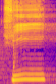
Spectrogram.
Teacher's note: huruf ru harus dipanjangkan dua harakat faakar faakaru ya kemudian fiha huruf Fi dibaca Dua harakat ya karena di depannya terdapat ya sukun atau ya mati Fi kemudian ini huruf ha ya perhatikan ini huruf ha di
